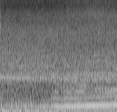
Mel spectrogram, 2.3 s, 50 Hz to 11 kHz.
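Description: BMW M1 engine revving on the road, at about 4000 rpm, a loud, close mechanical drone whose pitch climbs steadily as it pulls harder, heard from inside the car with no talking.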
